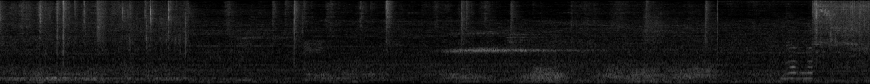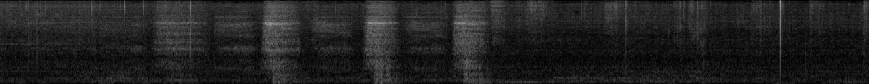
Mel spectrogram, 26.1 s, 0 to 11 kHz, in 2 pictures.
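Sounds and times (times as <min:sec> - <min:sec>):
wood fire crackling: 0:00.0 - 0:06.0, 0:12.2 - 0:26.0.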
